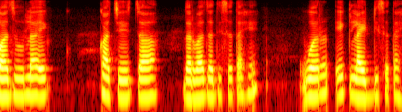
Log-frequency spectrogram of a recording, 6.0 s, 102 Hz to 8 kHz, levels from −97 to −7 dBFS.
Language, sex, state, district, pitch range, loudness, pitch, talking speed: Marathi, female, Maharashtra, Sindhudurg, 185-200 Hz, -22 LUFS, 190 Hz, 110 wpm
